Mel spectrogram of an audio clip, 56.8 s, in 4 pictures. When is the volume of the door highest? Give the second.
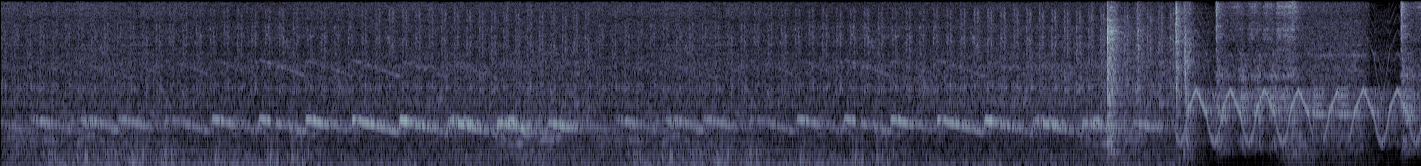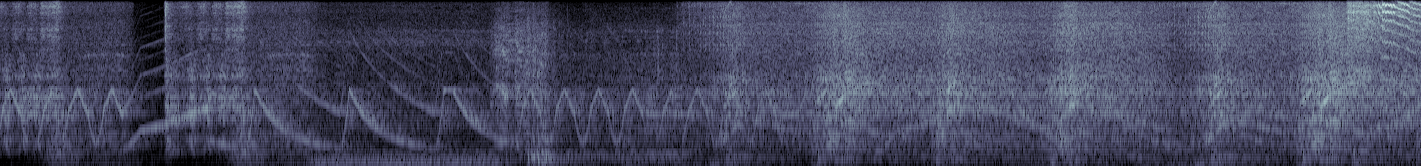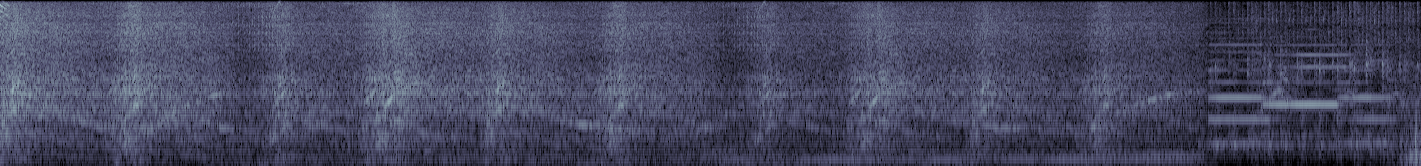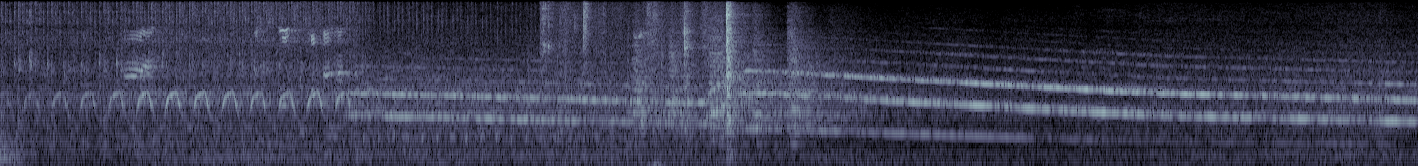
28 s.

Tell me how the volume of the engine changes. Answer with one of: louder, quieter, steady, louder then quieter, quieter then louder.
louder then quieter.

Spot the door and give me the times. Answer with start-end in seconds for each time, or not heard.
11.1-11.9, 27.6-28.6, 48.0-50.0.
